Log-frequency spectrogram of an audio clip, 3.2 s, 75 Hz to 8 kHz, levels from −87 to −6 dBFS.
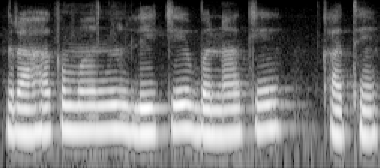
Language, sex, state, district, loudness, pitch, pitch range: Chhattisgarhi, female, Chhattisgarh, Raigarh, -14 LUFS, 205 Hz, 195-215 Hz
